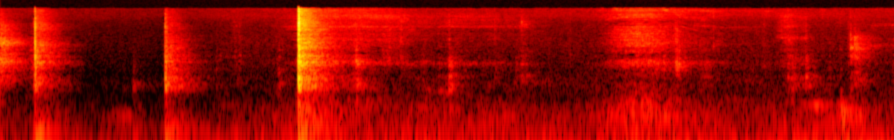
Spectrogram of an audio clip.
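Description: A few light clicks and taps from a small die-cast model pickup truck and its tailgate being worked by hand, the loudest about a second and a half in.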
